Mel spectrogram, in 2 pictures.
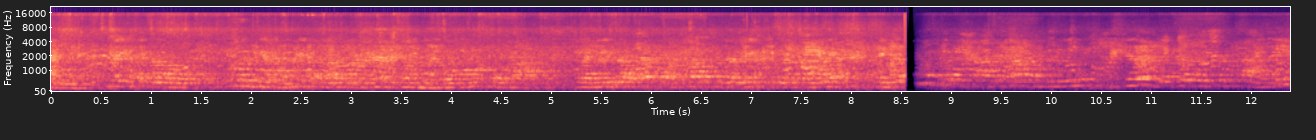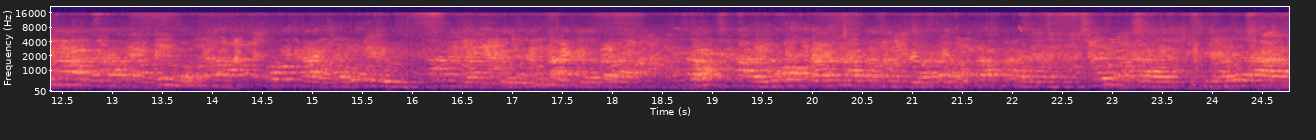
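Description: A crowd of men and women talk and murmur close by.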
